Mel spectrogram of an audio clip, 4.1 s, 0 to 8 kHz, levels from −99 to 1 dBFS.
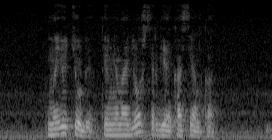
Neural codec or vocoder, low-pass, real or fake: none; 7.2 kHz; real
